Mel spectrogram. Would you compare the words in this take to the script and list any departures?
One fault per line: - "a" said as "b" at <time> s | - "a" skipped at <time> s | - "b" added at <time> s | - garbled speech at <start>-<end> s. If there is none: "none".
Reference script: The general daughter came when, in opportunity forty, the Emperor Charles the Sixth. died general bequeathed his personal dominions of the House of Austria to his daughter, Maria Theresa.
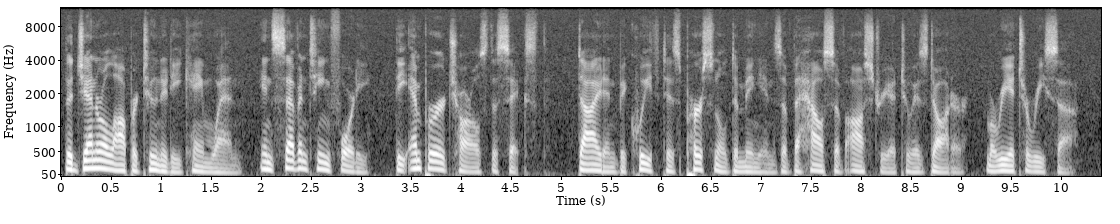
- "daughter" said as "opportunity" at 0.6 s
- "opportunity" said as "seventeen" at 2.1 s
- "general" said as "and" at 5.4 s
